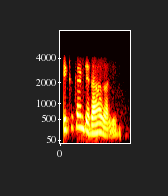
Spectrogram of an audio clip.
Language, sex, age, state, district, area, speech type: Punjabi, female, 45-60, Punjab, Gurdaspur, urban, conversation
